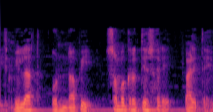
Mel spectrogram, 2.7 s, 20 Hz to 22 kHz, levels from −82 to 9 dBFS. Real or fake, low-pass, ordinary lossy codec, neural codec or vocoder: real; none; none; none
